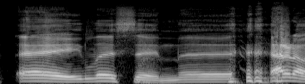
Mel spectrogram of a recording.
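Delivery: loud, very slow, drawn-out New York accent. Speaker brings back a character the other speaker asked to hear again, New York Loser voice. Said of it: "It's the guy from New York who thinks losing is cool".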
